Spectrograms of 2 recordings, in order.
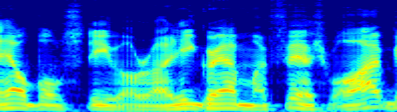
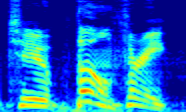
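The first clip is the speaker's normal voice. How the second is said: sudden count; 10 semitones higher, slower than usual. Retold or imitated. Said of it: "I said".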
